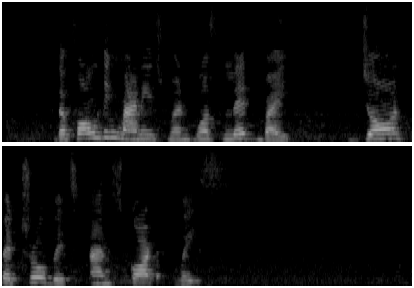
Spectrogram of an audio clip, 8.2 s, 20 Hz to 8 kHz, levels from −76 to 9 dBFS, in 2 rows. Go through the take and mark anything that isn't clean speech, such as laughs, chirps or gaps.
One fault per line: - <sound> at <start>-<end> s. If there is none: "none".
none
